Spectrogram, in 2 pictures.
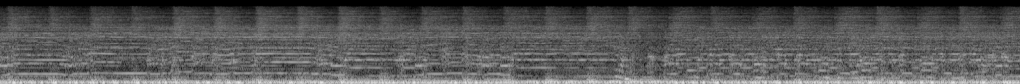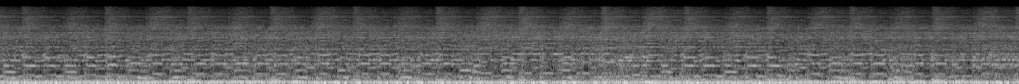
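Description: Electric guitar instrumental: a melodic line of quickly changing picked notes over a dense, steady low end.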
